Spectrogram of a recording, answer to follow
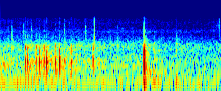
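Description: A few sharp pops, the loudest a single crack about a second and a half in, over a steady low hum.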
